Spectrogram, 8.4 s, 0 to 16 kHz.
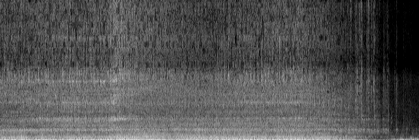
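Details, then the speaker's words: Ferris IS500Z zero-turn mower, about 14 years old, after crankcase and PTO seal replacement, oil drain hose and valve lash adjustment: small engine runs smooth and steady with a brief rev, then shuts down cleanly; no shaking, normal idle. "i can tell you that it runs just fine uh actually mine if i go and start it up real quick so everyone sees it a lot of work but he was very happy [Music] no more shaking no more oil leaks"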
